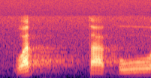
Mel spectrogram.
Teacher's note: Ya, ada penekanan. Karena bacanya idgham, huruf yang berganda harus ada tekanannya.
